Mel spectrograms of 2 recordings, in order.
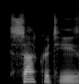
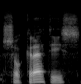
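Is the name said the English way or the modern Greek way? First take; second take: English; Greek. First: The name is said with an English pronunciation. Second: The name is said with a modern Greek pronunciation. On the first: This is the form critics call incorrect. "like saying Socrates" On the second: This is the form critics consider correct. "instead of Socrates"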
